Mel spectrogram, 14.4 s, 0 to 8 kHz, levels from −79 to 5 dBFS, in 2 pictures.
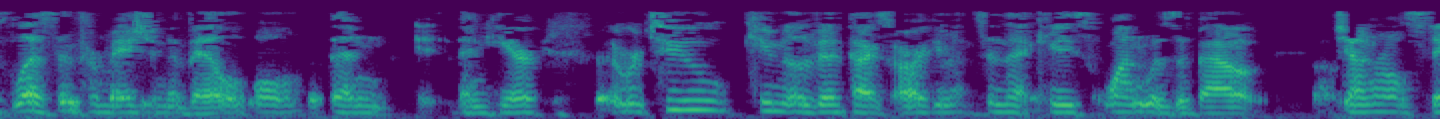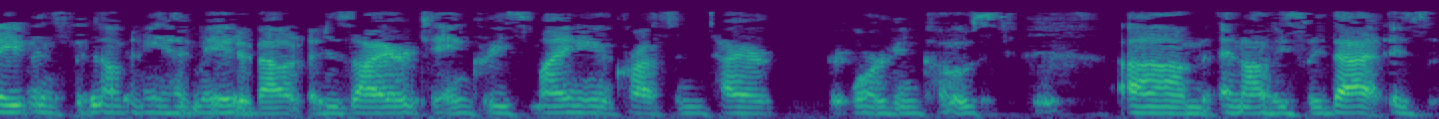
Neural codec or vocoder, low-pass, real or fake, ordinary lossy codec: codec, 16 kHz, 16 kbps, FunCodec, trained on LibriTTS, 50 frames a second; 7.2 kHz; fake; MP3, 24 kbps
